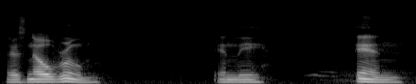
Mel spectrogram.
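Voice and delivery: slow, soft and drawn out with pauses; softly quoted refusal. Retold or imitated. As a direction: let the old words "There's no room in the inn" fall gently. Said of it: "utters those words".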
